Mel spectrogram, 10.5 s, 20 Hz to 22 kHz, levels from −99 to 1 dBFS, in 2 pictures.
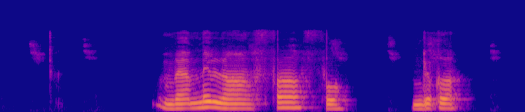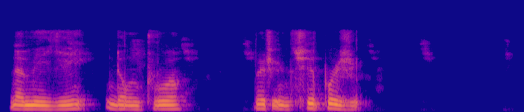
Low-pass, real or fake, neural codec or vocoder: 7.2 kHz; fake; codec, 16 kHz, 4 kbps, FunCodec, trained on LibriTTS, 50 frames a second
